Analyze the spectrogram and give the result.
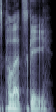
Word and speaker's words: Pilecki: They ended up getting quickly invaded, and a member of the Polish army was 38-year-old Captain Witold Pileski, who I'm probably going to pronounce wrong his name a lot in this one because I want to say Pilecki. – I'm pretty sure it's Pilecki.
